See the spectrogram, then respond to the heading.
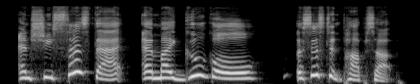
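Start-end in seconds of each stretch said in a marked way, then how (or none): none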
